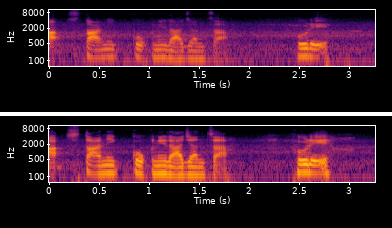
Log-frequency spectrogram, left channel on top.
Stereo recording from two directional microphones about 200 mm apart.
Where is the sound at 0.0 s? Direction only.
30° right (ahead or behind).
